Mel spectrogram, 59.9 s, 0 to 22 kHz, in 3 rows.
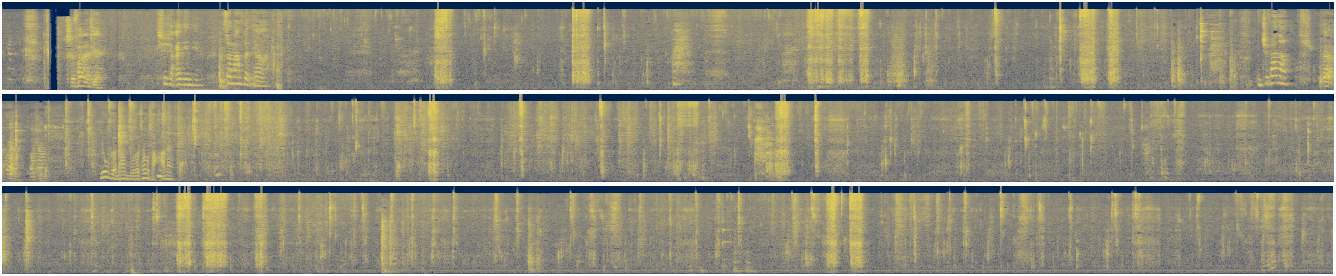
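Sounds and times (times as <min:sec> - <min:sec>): chewing and biting: 0:22.7 - 0:59.9.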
